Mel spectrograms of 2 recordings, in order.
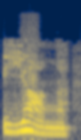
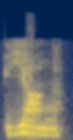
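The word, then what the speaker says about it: Yonge: Yes, it's Young. Young. That's... That's spelled Y-O-N-G-E. That's Young.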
